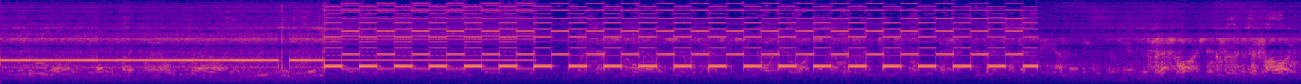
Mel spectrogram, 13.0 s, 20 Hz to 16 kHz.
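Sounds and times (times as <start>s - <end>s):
rapid electronic beeping: 0.0s - 10.4s
steady weather alert tone: 0.0s - 10.4s.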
